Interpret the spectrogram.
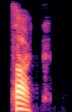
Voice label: "thak", Proto Germanic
